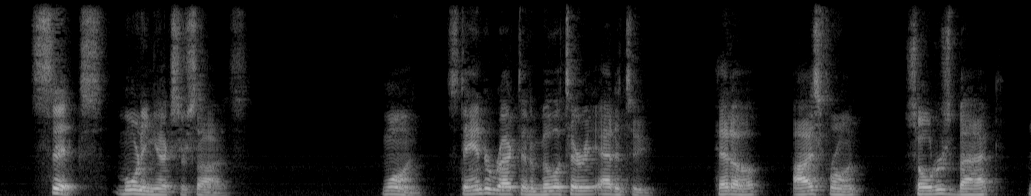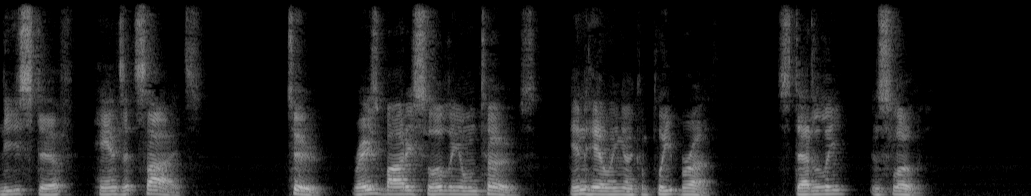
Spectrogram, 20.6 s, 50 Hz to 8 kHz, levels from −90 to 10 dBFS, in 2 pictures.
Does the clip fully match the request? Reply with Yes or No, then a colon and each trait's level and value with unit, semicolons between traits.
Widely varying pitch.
No: average, 2.7 semitones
